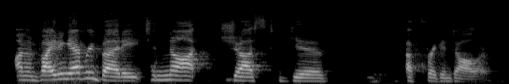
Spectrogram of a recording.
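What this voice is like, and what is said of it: Stern, firm mom voice. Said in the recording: “I'm using my very strong mom voice”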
